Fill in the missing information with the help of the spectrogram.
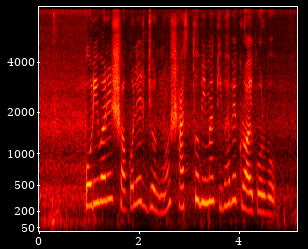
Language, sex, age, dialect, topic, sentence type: Bengali, female, 31-35, Standard Colloquial, banking, question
